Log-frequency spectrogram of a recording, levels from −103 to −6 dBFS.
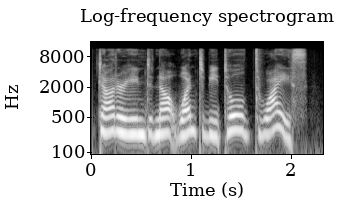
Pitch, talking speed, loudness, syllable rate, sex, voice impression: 235 Hz, 205 wpm, -15 LUFS, 5.8 syllables/s, female, feminine, adult-like, tensed, powerful, bright, slightly nasal, slightly cute, intellectual, slightly reassuring, elegant, lively, slightly sharp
